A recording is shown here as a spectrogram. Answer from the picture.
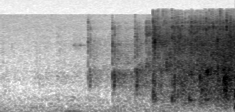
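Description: Near silence, then a few scattered claps about a second in that swell into applause from the audience near the end.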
